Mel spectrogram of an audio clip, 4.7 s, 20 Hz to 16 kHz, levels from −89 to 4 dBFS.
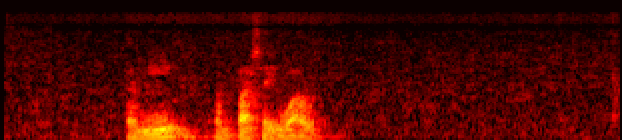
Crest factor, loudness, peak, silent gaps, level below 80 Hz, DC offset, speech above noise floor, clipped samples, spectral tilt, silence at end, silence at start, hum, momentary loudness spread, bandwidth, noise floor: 22 dB; -32 LUFS; -12 dBFS; none; -50 dBFS; under 0.1%; 34 dB; under 0.1%; -8.5 dB/octave; 2.25 s; 0.95 s; none; 12 LU; 11.5 kHz; -64 dBFS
